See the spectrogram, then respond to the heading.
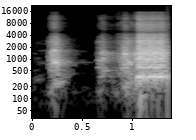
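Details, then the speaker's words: Yamaha Mio GT scooter electric starter: short, harsh rasping grinding bursts with no proper cranking beat, and it is heavy and won't lift the engine; the starter dynamo, its brushes or its housing are suspected. "Suara starter terdengar sangat kasar, terutama di dekat motor"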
